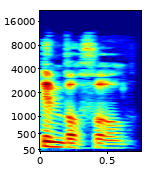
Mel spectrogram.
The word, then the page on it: thimbleful: American English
